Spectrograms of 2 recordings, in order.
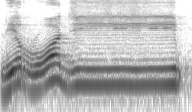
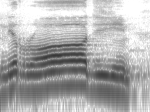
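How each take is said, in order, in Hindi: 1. र का स्वर भरा हुआ और छोटा है। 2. र का स्वर लंबा खिंचा हुआ है। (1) "मोटा पढ़ना है, मुंह में आवाज़ भर जाए" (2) "बाज़ लोग इसको दराज कर जाते हैं"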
